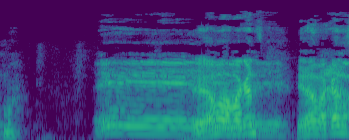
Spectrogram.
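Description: A man speaks cheerfully nearby.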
